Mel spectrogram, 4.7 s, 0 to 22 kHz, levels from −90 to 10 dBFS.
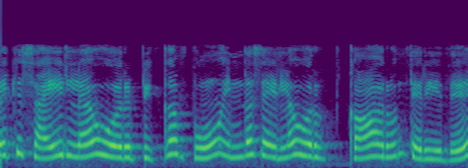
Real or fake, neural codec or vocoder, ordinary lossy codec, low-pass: fake; codec, 16 kHz, 16 kbps, FreqCodec, larger model; none; 7.2 kHz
